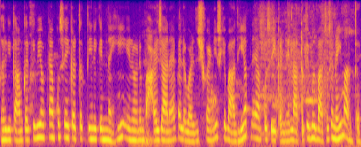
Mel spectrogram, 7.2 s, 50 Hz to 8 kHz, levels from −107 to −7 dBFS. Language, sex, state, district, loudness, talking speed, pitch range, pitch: Hindi, female, Delhi, New Delhi, -15 LUFS, 305 wpm, 195-240 Hz, 215 Hz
